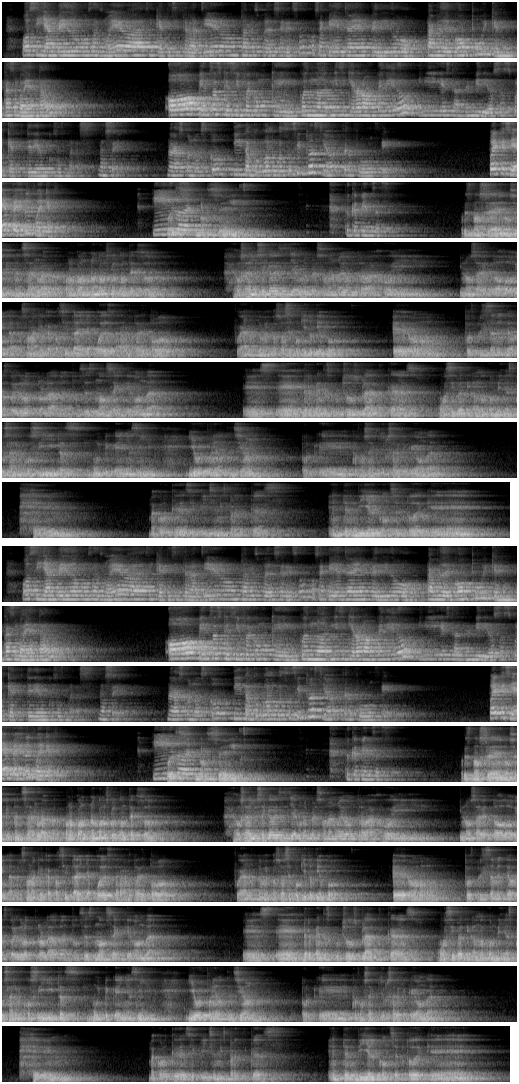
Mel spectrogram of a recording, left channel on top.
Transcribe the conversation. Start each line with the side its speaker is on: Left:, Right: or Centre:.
Left: o si ya han pedido cosas nuevas y que a ti sí te las dieron, tal vez puede ser eso. O sea, que ellas ya hayan pedido cambio de compu y que nunca se lo hayan dado. O piensas que sí fue como que, pues no, ni siquiera lo han pedido y están de envidiosas porque a ti te dieron cosas nuevas. No sé, no las conozco y tampoco conozco su situación, pero puedo que, puede que sí hayan pedido y puede que no. Y
Right: pues
Left: lo del
Right: no sé,
Left: ¿Tú qué piensas?
Right: pues no sé, no sé qué pensar, la verdad. Con- con- no conozco el contexto. O sea, yo sé que a
Left: Ujú,
Right: veces llega una persona nueva a un trabajo y, y no sabe todo y la persona que capacita ya puede estar harta de todo. Fue
Left: ujú,
Right: algo que me pasó hace poquito tiempo pero pues precisamente ahora estoy del otro lado, entonces no sé qué onda. Este, de repente escucho sus pláticas o así platicando con ellas, pues salen cositas muy pequeñas y, y yo voy poniendo atención porque pues no sé, quiero saber qué onda. Em, me acuerdo que desde que hice mis prácticas entendí el concepto de que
